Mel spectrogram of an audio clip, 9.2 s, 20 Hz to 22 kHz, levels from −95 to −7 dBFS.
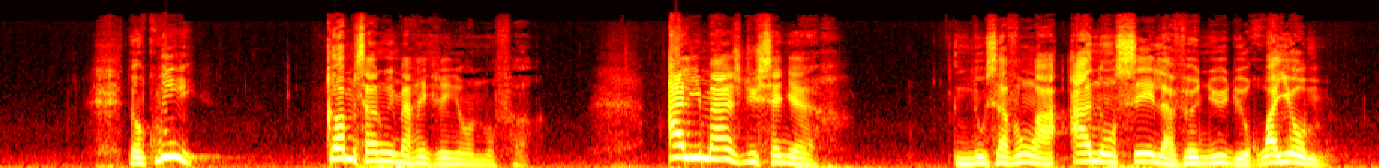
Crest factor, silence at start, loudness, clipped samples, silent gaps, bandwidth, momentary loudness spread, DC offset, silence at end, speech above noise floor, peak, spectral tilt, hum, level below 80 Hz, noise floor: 14 dB; 0.65 s; -13 LUFS; under 0.1%; none; 15 kHz; 13 LU; under 0.1%; 0.35 s; 34 dB; 0 dBFS; -5.5 dB/octave; none; -32 dBFS; -47 dBFS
